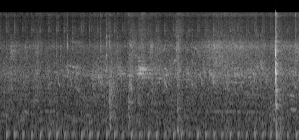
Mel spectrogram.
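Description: A small engine idling nearby with a rapid, steady low throb. A couple of faint knocks from a knife striking the wooden chopping block come through about halfway in.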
